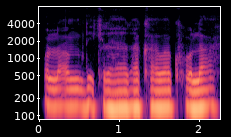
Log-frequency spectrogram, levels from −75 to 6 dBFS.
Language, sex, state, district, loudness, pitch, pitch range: Hindi, male, Bihar, Patna, -14 LUFS, 140 Hz, 135-145 Hz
